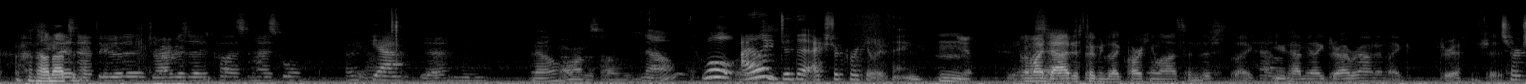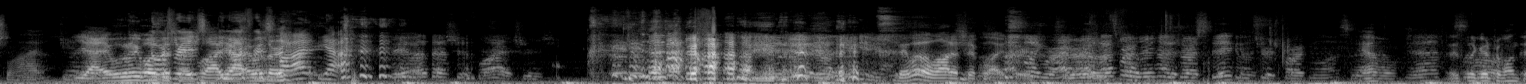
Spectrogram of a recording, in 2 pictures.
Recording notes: Recorded from the air stream van tucked away behind the Globe Hall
